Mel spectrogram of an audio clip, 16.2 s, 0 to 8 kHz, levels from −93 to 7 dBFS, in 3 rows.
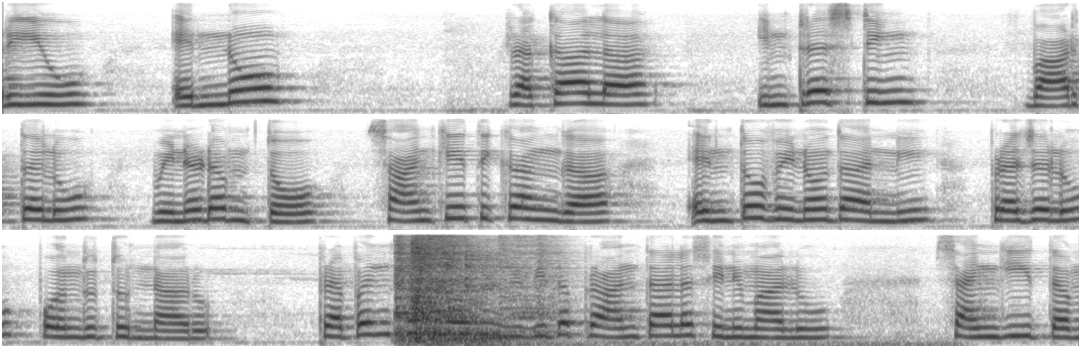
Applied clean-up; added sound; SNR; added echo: none; Dishes, pots, and pans; 0 dB; none.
